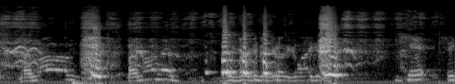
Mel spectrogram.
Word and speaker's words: diverticulitis: Shane has diverticulitis.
